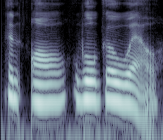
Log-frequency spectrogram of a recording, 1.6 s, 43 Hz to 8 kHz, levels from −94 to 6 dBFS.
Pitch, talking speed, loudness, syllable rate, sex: 175 Hz, 185 wpm, -14 LUFS, 3.4 syllables/s, female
